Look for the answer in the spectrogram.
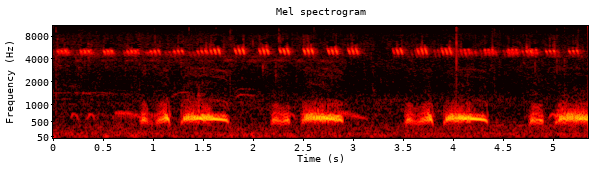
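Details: Spotted dove, a caged decoy, singing its 'rước gù' coo in the rain: clipped introductory notes followed by drawn-out mellow coos, four phrases, over rain noise and a high pulsed buzzing.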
